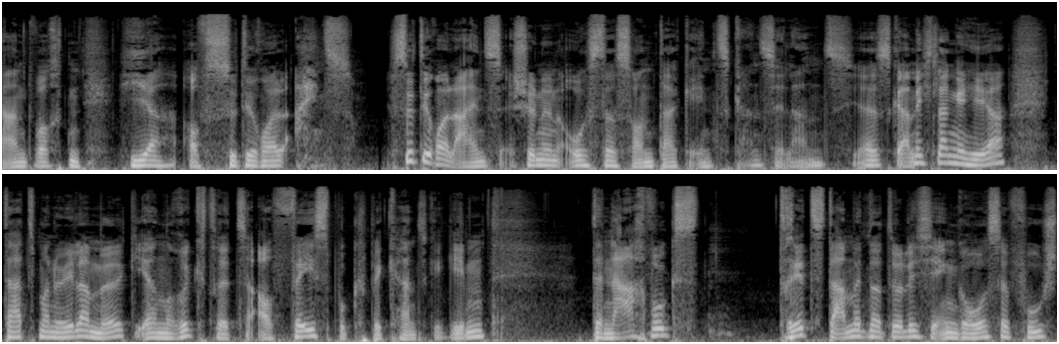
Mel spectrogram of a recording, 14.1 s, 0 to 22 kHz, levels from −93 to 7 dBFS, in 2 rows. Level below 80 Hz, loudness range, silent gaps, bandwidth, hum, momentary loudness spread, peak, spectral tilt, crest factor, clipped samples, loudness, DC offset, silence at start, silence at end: -40 dBFS; 2 LU; none; 16 kHz; none; 8 LU; -4 dBFS; -5.5 dB/octave; 18 dB; under 0.1%; -24 LUFS; under 0.1%; 0 s; 0 s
